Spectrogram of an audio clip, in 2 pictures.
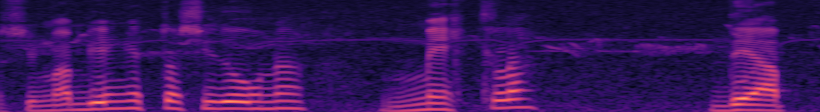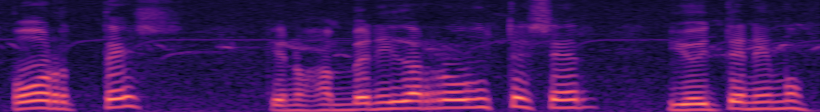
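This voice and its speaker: A man's voice: on the high side, mellow. A man from Lorica, speaking reflectively and asking rhetorical questions in an outdoor documentary interview.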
